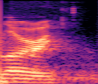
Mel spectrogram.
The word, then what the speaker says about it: Laurie: Is it Laurie? Am I saying that right? – It is Laurie. Laurie Strode.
